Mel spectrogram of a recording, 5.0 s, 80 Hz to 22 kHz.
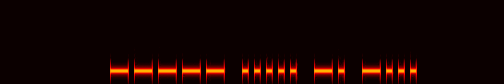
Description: Morse code, heard as a keyed tone, about 20 wpm, 700 Hz. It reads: 05NB
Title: Four Letter-Number Combinations - 20wpm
